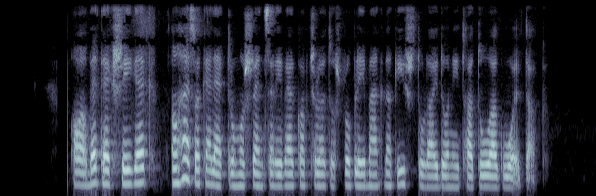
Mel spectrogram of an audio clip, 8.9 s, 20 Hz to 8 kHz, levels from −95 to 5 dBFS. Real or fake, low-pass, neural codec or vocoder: real; 7.2 kHz; none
